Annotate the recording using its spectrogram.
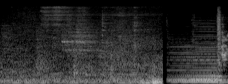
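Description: Restaurant room noise, a steady low hum with faint scattered clatter, cut off suddenly near the end as strummed acoustic guitar music begins.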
